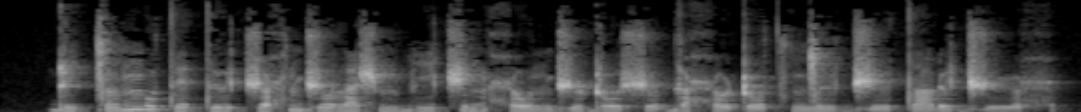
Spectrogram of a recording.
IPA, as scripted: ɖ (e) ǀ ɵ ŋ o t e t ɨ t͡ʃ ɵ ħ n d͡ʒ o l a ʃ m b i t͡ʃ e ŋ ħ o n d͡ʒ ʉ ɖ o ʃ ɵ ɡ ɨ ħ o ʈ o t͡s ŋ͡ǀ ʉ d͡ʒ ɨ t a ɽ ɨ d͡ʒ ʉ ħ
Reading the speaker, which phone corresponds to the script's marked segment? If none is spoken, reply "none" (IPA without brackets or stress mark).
i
